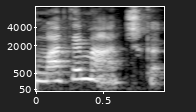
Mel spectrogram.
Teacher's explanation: proparoxítona palavra em que a antepenúltima sílaba é a mais forte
